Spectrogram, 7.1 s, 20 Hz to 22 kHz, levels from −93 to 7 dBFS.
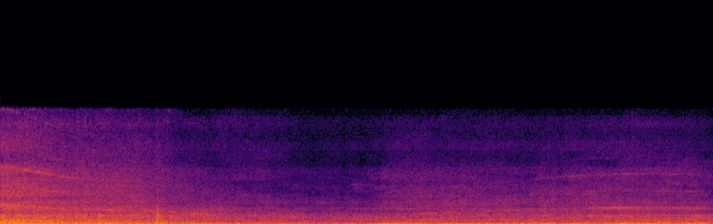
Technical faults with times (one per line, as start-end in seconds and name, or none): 0.00-7.14 Dolby Digital compression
